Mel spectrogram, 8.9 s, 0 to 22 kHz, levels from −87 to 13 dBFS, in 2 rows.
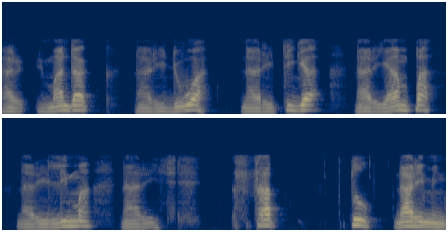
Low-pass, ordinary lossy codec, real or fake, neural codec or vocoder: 5.4 kHz; none; real; none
